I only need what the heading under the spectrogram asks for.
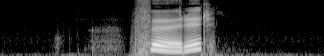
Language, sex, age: Norwegian, female, 52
